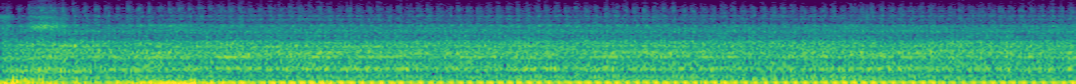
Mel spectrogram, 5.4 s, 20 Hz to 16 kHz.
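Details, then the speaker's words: Zontes Mantis 125cc small single after a one-day rebuild, warmed up before a test ride: even steady thump at idle with no misses or rattles, runs lovely; normal idle. "You can hear the engine, it runs lovely."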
